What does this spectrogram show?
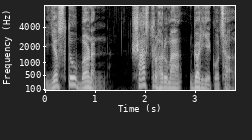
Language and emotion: Nepali, neutral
